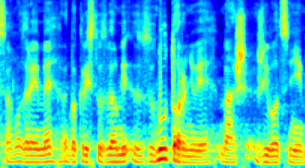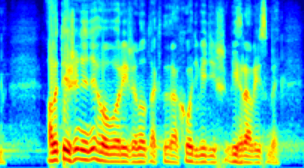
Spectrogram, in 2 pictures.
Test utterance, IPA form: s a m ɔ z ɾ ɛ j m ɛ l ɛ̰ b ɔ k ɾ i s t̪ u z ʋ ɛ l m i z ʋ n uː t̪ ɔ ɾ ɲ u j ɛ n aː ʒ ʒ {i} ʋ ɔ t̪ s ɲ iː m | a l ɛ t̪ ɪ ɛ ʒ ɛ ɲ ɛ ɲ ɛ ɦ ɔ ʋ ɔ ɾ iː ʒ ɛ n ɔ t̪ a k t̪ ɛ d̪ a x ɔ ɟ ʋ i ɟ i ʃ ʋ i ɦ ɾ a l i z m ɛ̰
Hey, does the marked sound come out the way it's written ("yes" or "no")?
yes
